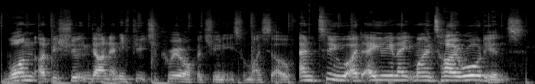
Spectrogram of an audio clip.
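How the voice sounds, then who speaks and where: A man's voice: on the high side, expressive, soft background music. A young man from England vlogging casually to camera as a football vlogger, candid and earnest. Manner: candid, earnest, quick-talking.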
